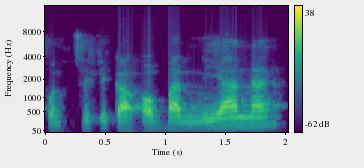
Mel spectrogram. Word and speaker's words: Pontificia Urbaniana: The university that I attended is actually pronounced Pontificia Urbaniana University in Rome, Italy.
